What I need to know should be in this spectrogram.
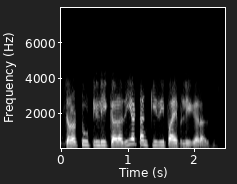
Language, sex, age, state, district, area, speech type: Dogri, male, 18-30, Jammu and Kashmir, Kathua, rural, conversation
